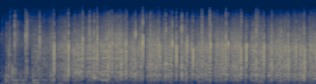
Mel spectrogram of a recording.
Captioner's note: audience clapping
